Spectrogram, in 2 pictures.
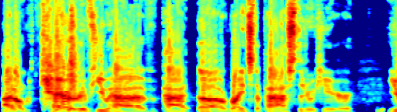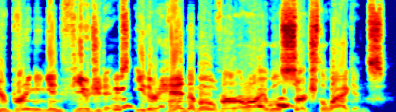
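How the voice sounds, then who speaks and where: A man voicing a bearded warrior in full plate armor who shouts his demands. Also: mid-range voice, lively intonation, normal speed, hardly any pauses, pitched above the performer's own voice. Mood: defiant.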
